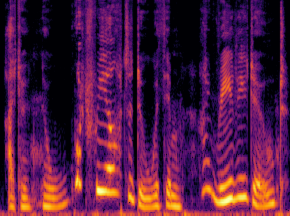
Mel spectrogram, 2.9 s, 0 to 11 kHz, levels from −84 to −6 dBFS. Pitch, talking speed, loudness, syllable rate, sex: 220 Hz, 270 wpm, -17 LUFS, 5.9 syllables/s, female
